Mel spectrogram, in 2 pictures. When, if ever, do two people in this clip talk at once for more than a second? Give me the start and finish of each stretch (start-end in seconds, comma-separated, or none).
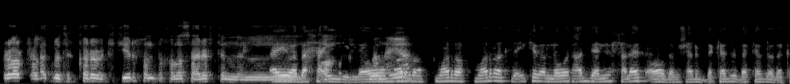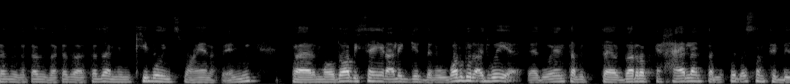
2.7-4.2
